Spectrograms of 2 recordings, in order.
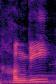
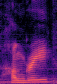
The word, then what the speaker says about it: Hungy: to my attention that it's actually Hungy instead of Hungry, and I'm really sorry, but you're fucking awesome for sticking with me through me mispronouncing your name for so long.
